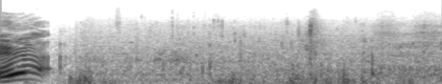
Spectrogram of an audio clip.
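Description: A voice breaks off just after the start. After that there is only faint, steady background noise with light wind on the microphone.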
